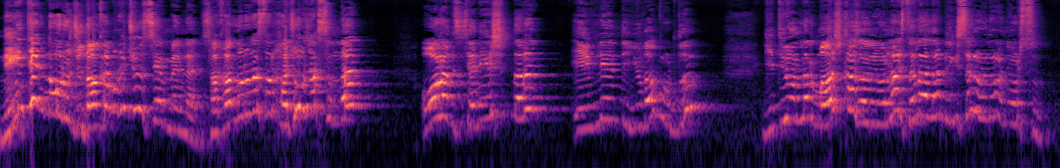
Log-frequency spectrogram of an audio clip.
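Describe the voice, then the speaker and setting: A man's voice: extremely high pitch, very animated, fairly quick, bright, forceful tone, pitched above the performer's own voice, full character voice. A man playing a stern, preachy middle-aged father who scolds his grown son in an exasperated, moralizing way. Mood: scolding. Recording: echoey room, faint music behind.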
